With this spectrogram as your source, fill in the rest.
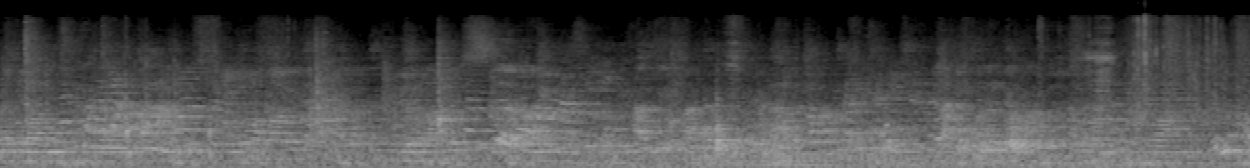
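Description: A young child talks softly close by.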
